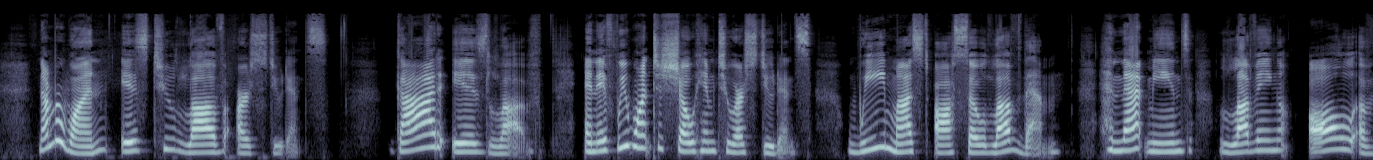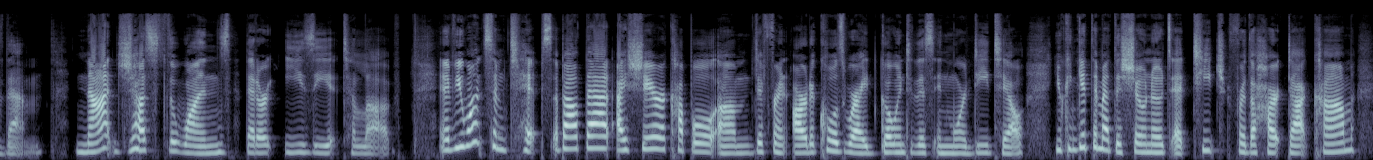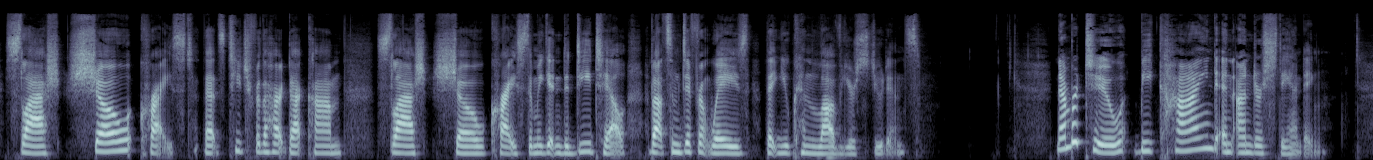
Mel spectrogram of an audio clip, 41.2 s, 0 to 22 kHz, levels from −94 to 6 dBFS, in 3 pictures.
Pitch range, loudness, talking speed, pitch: 190-250 Hz, -19 LUFS, 145 wpm, 210 Hz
